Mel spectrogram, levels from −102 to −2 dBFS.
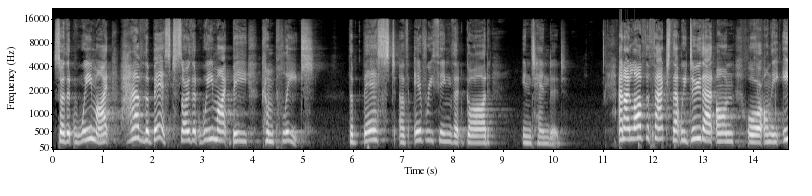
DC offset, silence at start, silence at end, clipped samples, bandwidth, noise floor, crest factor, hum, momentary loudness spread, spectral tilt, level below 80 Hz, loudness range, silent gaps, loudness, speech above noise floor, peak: under 0.1%; 0.05 s; 0 s; under 0.1%; 16.5 kHz; -69 dBFS; 20 dB; none; 13 LU; -2 dB/octave; -70 dBFS; 7 LU; none; -18 LUFS; 51 dB; 0 dBFS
